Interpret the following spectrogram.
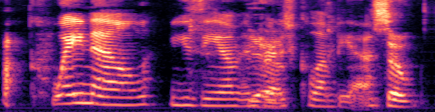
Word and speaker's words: Quesnel: I did Google it and listen to a pronunciation, and it said Quesnel Museum in British Columbia.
